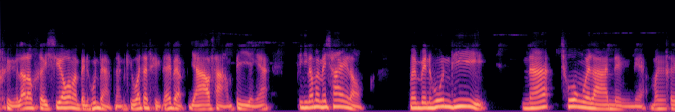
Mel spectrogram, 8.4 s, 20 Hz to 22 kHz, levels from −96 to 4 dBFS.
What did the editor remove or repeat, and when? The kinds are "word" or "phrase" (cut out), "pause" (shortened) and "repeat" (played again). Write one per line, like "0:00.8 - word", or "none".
none

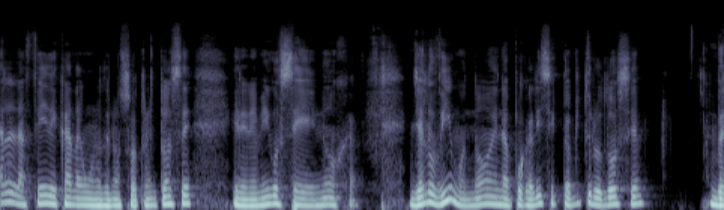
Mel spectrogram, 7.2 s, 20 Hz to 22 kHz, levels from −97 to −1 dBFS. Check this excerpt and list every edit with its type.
none

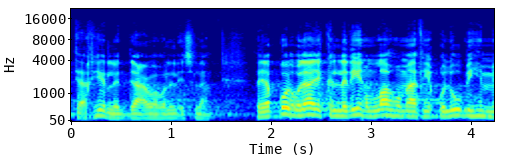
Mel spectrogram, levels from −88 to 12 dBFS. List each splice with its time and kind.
0:02.2 - word
0:02.9 - word

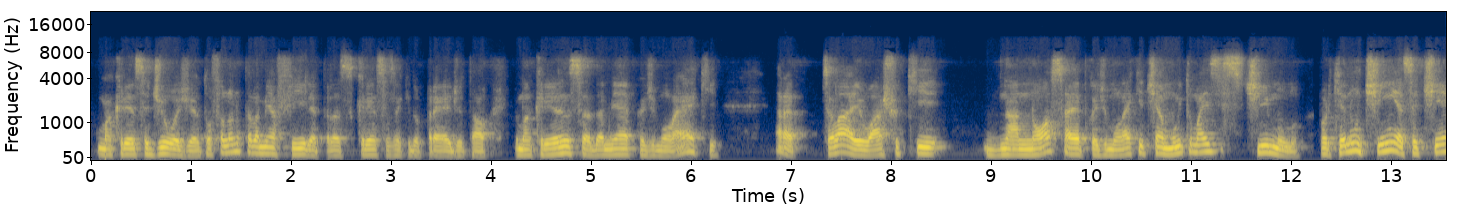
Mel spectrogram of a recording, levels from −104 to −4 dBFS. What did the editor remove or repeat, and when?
0:12.2 - pause

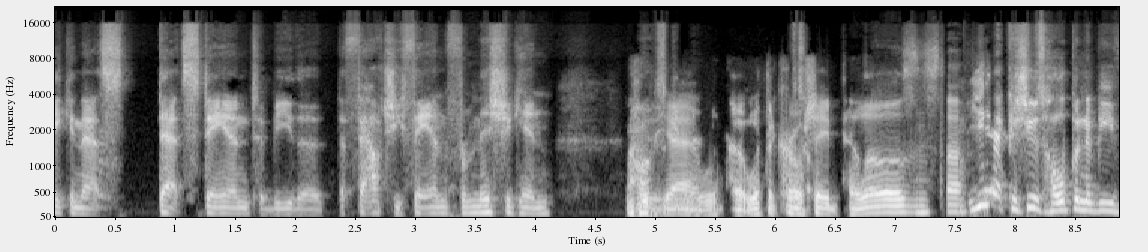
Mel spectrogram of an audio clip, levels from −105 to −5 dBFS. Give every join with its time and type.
none

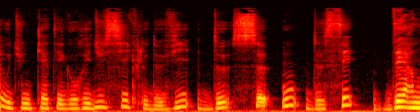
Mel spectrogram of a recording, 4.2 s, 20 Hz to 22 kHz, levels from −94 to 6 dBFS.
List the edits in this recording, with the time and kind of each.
0:00.9 - phrase

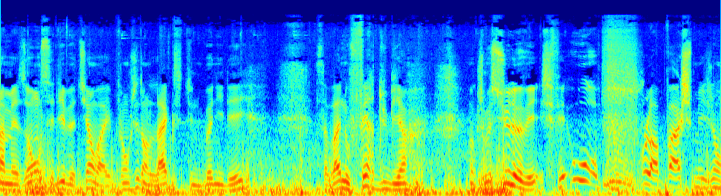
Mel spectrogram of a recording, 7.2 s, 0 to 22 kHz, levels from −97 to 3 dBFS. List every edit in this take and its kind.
none

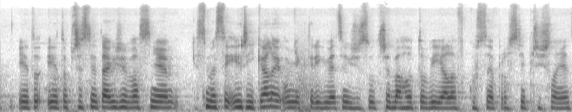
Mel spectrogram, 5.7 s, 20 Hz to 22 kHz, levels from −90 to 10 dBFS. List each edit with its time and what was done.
none

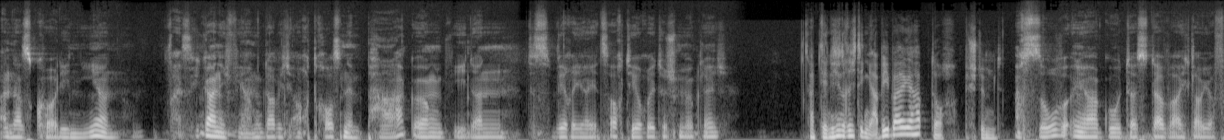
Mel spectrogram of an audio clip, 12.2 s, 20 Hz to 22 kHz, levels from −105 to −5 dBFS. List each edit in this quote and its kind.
0:05.2 - pause

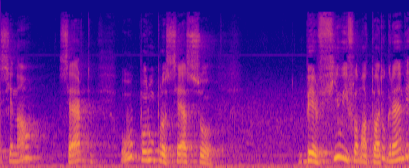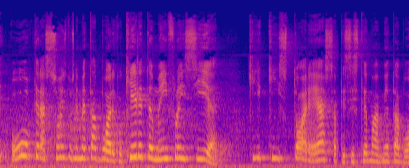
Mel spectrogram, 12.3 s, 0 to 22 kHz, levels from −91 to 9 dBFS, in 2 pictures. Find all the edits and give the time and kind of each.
0:04.5 - word
0:05.7 - word
0:07.2 - word
0:11.2 - word

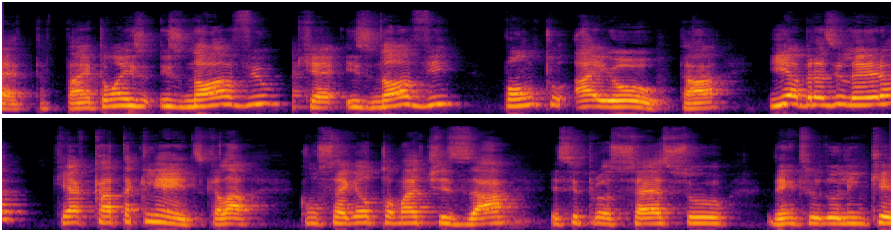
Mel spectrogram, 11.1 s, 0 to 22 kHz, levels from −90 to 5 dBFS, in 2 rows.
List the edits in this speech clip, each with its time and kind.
0:01.8 - word

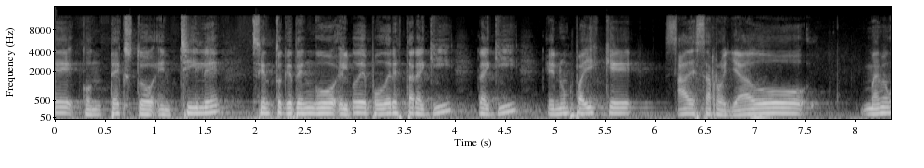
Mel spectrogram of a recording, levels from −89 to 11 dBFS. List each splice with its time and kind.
0:02.0 - word
0:03.0 - word
0:04.2 - repeat
0:06.2 - word

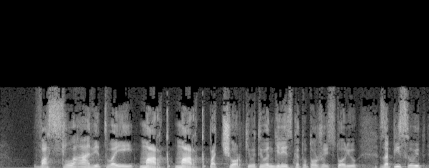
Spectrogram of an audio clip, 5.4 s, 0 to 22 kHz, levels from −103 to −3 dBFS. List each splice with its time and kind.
0:02.1 - repeat
0:03.7 - word

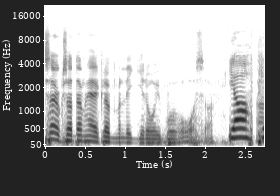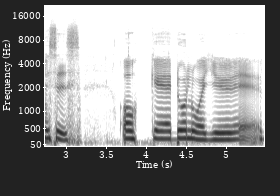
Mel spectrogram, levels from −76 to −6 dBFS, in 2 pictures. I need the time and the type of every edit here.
none

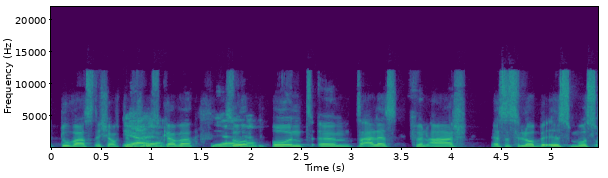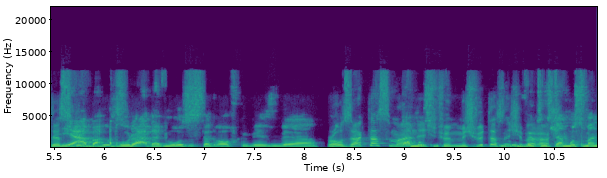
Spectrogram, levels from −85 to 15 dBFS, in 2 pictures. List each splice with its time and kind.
0:02.2 - pause
0:03.1 - phrase
0:03.5 - pause
0:05.5 - word
0:06.1 - word
0:06.6 - phrase
0:07.0 - word
0:08.2 - pause

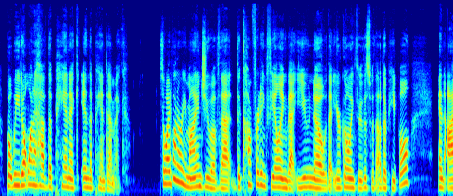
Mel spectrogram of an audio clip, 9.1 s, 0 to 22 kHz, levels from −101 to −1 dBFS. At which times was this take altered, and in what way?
0:03.4 - word

